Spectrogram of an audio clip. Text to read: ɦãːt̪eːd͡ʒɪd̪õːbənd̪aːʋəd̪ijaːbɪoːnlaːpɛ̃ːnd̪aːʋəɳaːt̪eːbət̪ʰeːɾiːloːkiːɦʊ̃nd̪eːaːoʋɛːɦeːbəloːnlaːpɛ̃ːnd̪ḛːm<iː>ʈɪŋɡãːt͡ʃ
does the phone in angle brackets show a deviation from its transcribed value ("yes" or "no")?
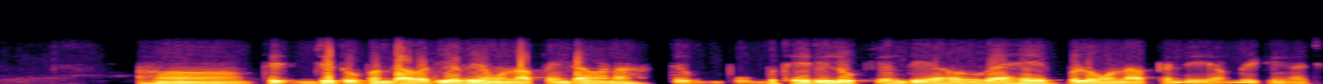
no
